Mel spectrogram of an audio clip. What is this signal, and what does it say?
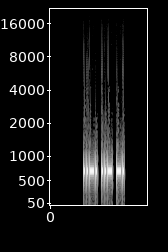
Morse code, heard as a keyed tone, about 40 wpm, 700 Hz. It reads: FUN
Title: Sentences from Top 700 Words - New Word Drill - 40wpm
